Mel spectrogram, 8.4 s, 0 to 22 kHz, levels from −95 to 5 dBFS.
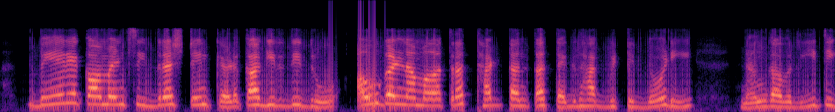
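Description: A block size mismatch (padded) runs throughout: one stage hands over blocks shorter than the next stage reads, which fits a 1024-sample read, and zeros fill each remainder. The speech carries a 43.1 Hz buzz from those regular gaps and plays at 0.861 times normal speed, with pitch largely unchanged.

From 3.29 to 3.86 s, just after "ಕೆಡುಕಾಗ್ ಇರ್ದಿದ್ರೂ", there is processor overload crackle. Around twenty buffers of about 5 ms each miss their deadlines over that stretch, and each miss repeats a scrap of old audio with hard edges. Through the Speex codec's light, band-limited rendering, this comes through as a gritty tearing crackle laid over the speech.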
